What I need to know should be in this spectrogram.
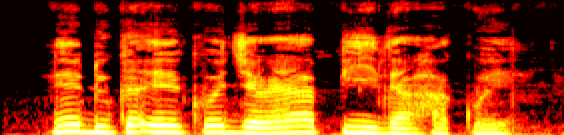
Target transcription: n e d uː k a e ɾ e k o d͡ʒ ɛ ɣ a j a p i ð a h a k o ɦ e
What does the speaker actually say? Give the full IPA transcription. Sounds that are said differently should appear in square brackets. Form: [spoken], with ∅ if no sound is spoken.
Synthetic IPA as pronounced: n e d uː k a e ɾ e k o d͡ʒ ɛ ɣ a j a p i ð a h a k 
